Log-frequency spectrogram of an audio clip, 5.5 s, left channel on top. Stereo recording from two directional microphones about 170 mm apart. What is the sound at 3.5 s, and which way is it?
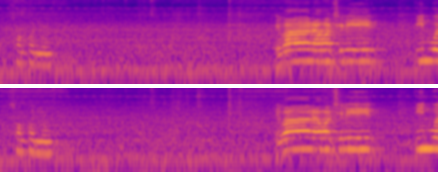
A man's voice, 40° right (ahead or behind).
